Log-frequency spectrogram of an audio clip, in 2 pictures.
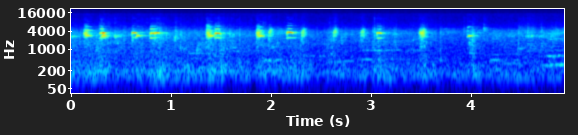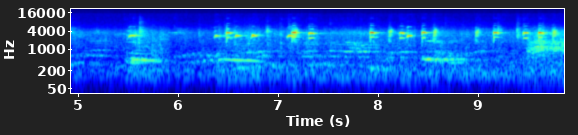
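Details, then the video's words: Lure sound of white-headed munias, a long stream of high, piping chirps from several birds, thinning briefly midway, then picking up again with denser calling. "Suara Pancingan Emprit Kaji - Bondol Haji"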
